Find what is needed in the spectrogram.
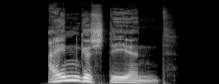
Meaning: present participle of eingestehen
- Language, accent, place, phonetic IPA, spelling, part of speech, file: German, Germany, Berlin, [ˈaɪ̯nɡəˌʃteːənt], eingestehend, verb, De-eingestehend.ogg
